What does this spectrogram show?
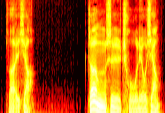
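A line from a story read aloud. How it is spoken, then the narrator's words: Deep, grave voice. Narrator (Chinese): 沉声说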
